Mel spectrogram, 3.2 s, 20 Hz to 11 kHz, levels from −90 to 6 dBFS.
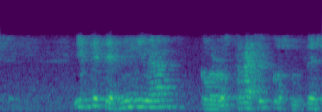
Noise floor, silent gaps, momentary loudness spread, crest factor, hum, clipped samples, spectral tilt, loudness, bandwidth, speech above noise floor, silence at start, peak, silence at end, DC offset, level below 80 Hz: -53 dBFS; none; 13 LU; 18 dB; none; under 0.1%; -9.5 dB/octave; -31 LUFS; 4 kHz; 23 dB; 0 s; -14 dBFS; 0 s; under 0.1%; -70 dBFS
